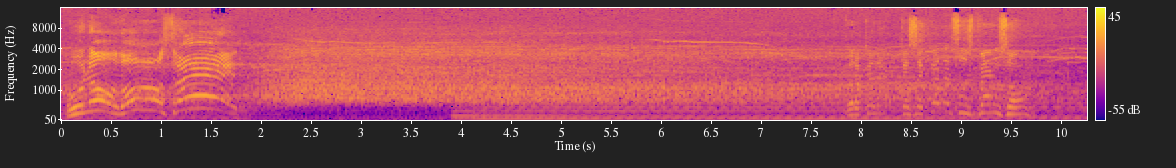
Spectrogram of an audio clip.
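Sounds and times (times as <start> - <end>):
speech: 0.0 - 2.0, 7.9 - 9.9
large crowd cheering with joy: 0.0 - 10.2
high whoops from a crowd: 2.1 - 10.2.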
